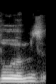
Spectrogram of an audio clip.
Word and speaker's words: Worms: And this is called the Concordat of Worms, or Worms, it's written, but Worms, it's pronounced.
